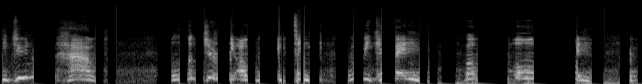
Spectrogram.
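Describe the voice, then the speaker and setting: Impassioned man with gravelly high voice. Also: measured pace, fairly bright tone, slight background noise, low-quality recording. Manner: impassioned, declamatory. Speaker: rally speaker. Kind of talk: political rally speech. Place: outdoor rally stage.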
